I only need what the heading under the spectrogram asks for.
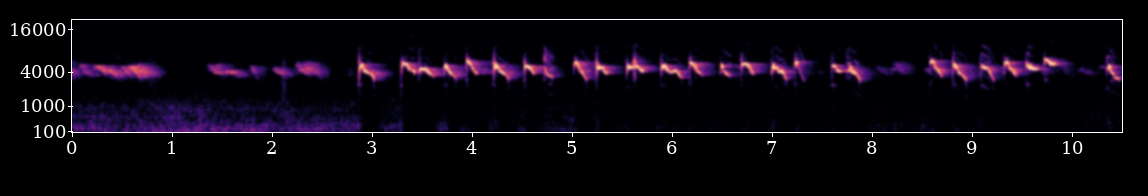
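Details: Caged Oriental white-eye, a kept songbird in full song display: high thin twittering notes run together in rapid bursts, then a long string of sharp descending whistled chips, about three per second, with faint low hum at the start.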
